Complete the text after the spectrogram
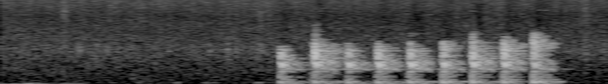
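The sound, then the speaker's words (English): After a moment of quiet, someone pounds on a locked door in a hallway outside a study with a quick, steady run of about nine loud knocks, then stops abruptly. No voices are heard. “Dad, open the door!”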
